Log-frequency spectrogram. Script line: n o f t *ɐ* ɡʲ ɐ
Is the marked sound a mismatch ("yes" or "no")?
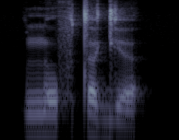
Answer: no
